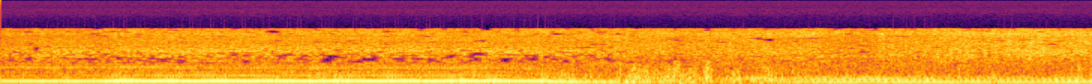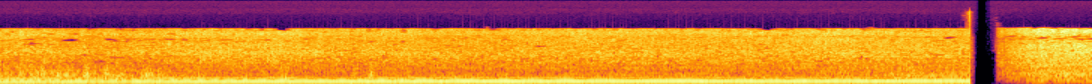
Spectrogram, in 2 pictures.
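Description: An engine running steadily with a low hum. Its pitch drops about four seconds in, then holds at the lower note until it cuts off suddenly near the end.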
